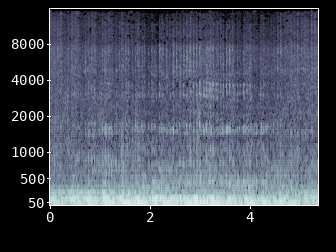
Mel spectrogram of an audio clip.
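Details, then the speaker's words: 1982 Ford Mustang GT with short-tube headers and H-pipe, after the driver-side header leak was repaired, heard from outside: a deep, steady rumble with no puffing or ticking; header sealed, only fuel pump eccentric clicking audible. "now it's time to go test driveing it oh it sounds so much better from the outside so much"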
